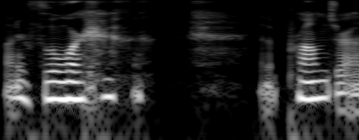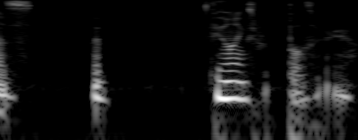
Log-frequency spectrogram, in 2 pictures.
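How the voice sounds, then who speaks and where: A woman voicing a guarded, dry-witted goth high school girl in an ASMR roleplay, terse, reluctant and deadpan. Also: measured pace, creaky, dry recording, exaggerated voice. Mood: reluctant, vulnerable. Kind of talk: ASMR roleplay audio drama.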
